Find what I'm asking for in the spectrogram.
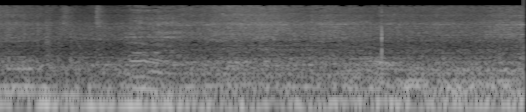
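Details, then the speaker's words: Toyota Corolla Altis on a road test after a no-crank no-start was fixed (a part had pulled out with a worn bushing and was tightened): a low, even road rumble with a smooth, steady pull and no clunks; it drives smoothly again. "Okay na Mga ka- brothers swabeng swabe na uli ang takbo niya"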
